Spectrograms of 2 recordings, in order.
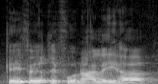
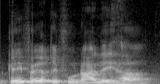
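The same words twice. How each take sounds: The two takes are said the same way.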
